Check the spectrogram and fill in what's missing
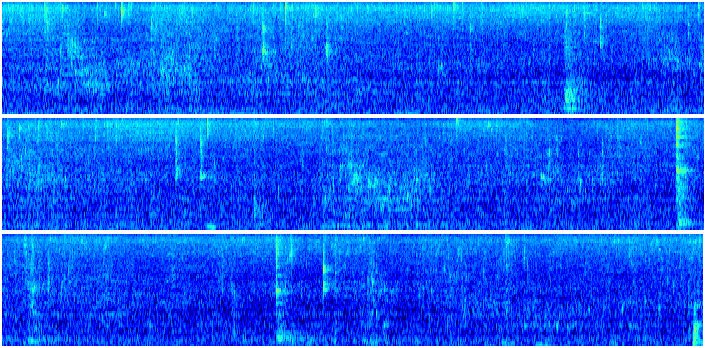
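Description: Sabudana puri, a Gujarati snack, frying in hot oil: a continuous soft, rain-like crackle and hiss of bubbling oil, fairly quiet and steady over a long stretch, with an occasional sharper pop and no talking.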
